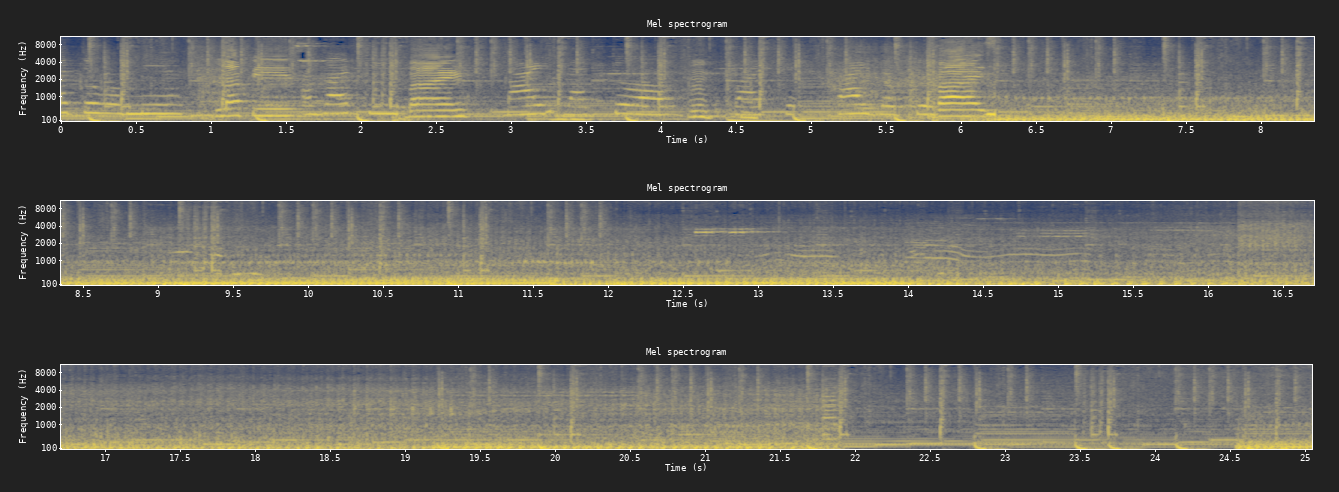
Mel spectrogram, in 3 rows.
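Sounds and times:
motorcycle engine running: 0:04.7 - 0:22.0, 0:24.5 - 0:25.0.

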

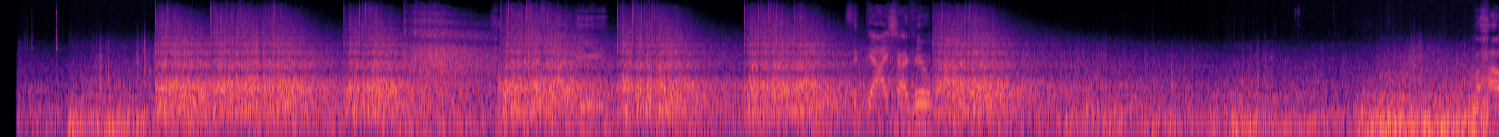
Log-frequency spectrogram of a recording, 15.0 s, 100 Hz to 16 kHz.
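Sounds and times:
gunshot cracks: 0:00.6 - 0:13.0
heavy automatic gunfire: 0:00.8 - 0:12.8.

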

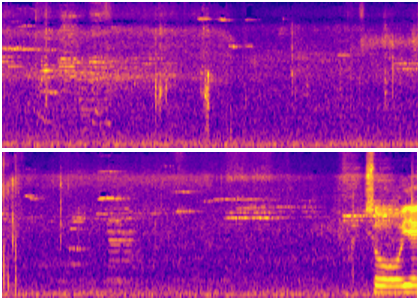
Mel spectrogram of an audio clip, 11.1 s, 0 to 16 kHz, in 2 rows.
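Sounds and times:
distant road traffic rumble: 0:00.0 - 0:11.0.

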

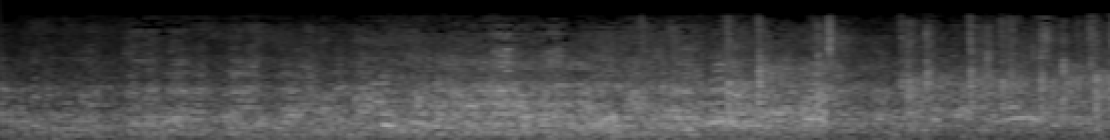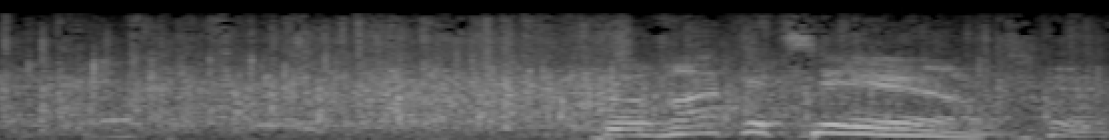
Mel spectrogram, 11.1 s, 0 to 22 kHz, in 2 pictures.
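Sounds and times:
audience laughing: 0:00.0 - 0:05.4
audience clapping: 0:03.4 - 0:11.0.

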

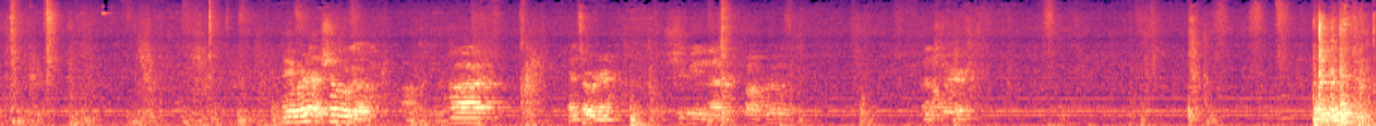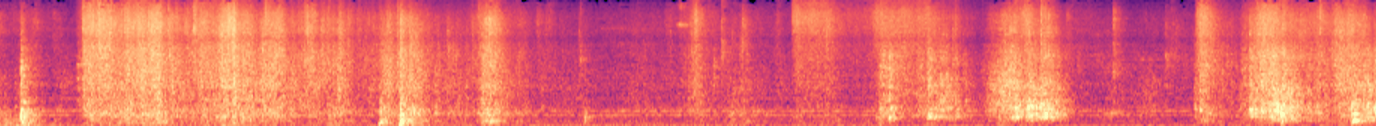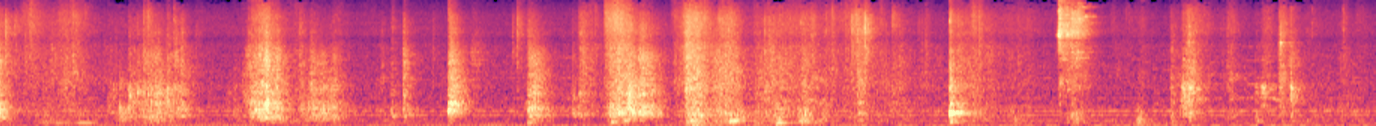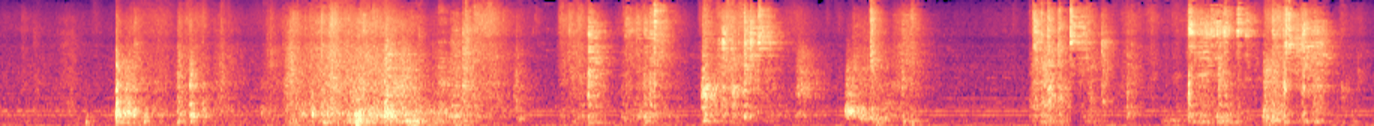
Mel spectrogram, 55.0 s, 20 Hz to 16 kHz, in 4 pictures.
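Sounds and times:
clattering and rustling of junk: 0:13.2 - 0:19.2, 0:25.7 - 0:40.6, 0:42.0 - 0:50.6, 0:51.6 - 0:55.0.

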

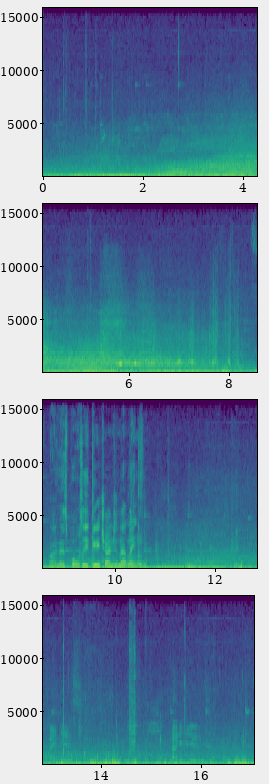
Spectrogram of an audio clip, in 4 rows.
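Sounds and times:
car engine pulling hard: 0:00.6 - 0:08.9
tyre squeals: 0:05.4 - 0:08.4.

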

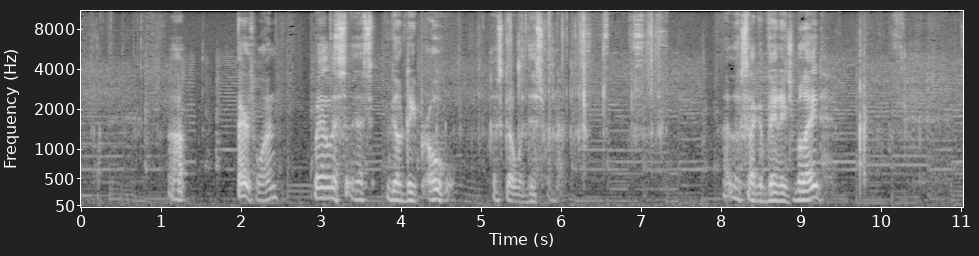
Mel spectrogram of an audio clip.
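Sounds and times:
background music with held tones: 0:00.0 - 0:11.0
razor blades clicking together: 0:04.7 - 0:07.4.

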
